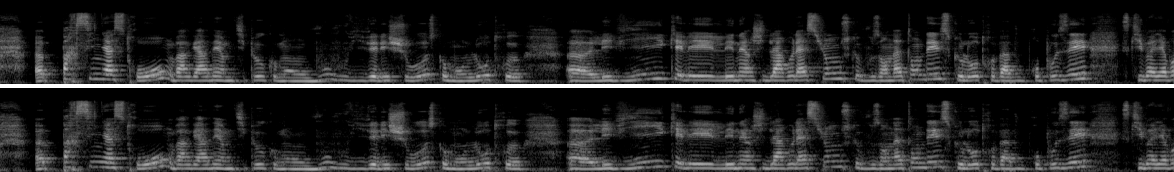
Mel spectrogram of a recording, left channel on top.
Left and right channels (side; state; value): both; normal; correlation 0.60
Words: par signe astro. On va regarder un petit peu comment vous vivez les choses, comment l'autre les vit, quelle est l'énergie de la relation, ce que vous en attendez, ce que l'autre va vous proposer, ce qu'il va y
